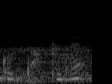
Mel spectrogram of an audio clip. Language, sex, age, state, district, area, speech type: Kannada, female, 18-30, Karnataka, Tumkur, rural, spontaneous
